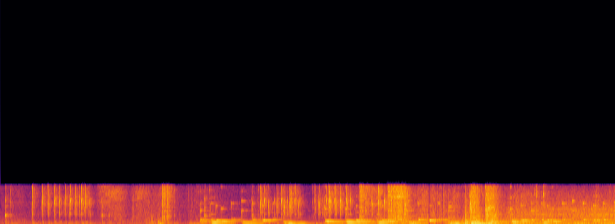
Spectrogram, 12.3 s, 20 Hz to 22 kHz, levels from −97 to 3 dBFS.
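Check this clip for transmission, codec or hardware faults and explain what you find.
Two faults stand out: constant overload, and a short burst of dropouts near the end.

Hard clipping runs through the whole clip. The sound is pushed about 30 dB past what one stage can pass, so a few percent of samples have their peaks sheared flat. Those flat tops create high harmonics. Every loud event carries a harsh, buzzy fuzz.

Repeated packet loss (robotic sound) occurs from 8.55 to 8.86 s. Four short gaps appear, the longest 29 ms. About 68 ms is patched by stretching the preceding sound forward. The stretch turns choppy, with fragments missing. Nothing is heard above 4 kHz, which fits a telephone-band call codec.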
